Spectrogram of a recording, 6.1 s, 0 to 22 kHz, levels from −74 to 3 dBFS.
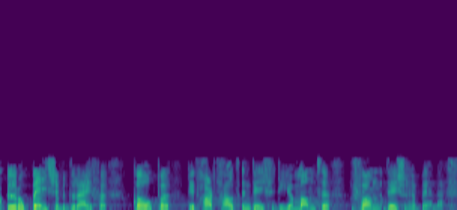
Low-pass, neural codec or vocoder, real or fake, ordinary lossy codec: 5.4 kHz; codec, 16 kHz in and 24 kHz out, 2.2 kbps, FireRedTTS-2 codec; fake; none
